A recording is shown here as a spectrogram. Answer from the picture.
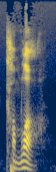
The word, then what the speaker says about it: qamla: And if we're going to spell them phonetically, the Aramaic word for gnat, it would be spelled Q-A-M-L-A with accent on the last syllable, kamla. While the Aramaic word for camel would be spelled the same way, only substitute for the Q at the beginning, a G, gamla.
